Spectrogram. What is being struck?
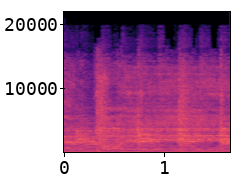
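Nothing is struck.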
